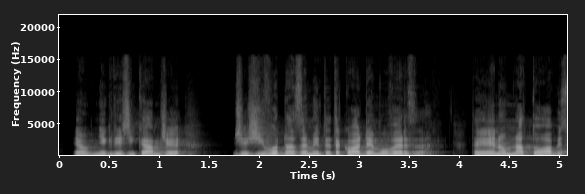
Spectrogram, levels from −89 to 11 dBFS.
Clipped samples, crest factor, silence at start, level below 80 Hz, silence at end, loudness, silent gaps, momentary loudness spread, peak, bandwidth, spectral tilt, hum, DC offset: under 0.1%; 20 dB; 0.15 s; -76 dBFS; 0 s; -31 LUFS; none; 10 LU; -10 dBFS; 16 kHz; -5.5 dB/octave; none; under 0.1%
